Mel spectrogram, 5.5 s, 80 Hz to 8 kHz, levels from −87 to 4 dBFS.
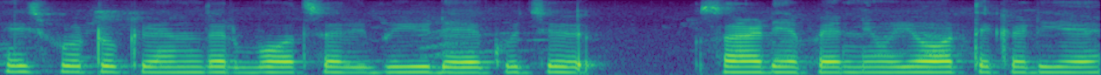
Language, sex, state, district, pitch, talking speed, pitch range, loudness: Hindi, female, Rajasthan, Bikaner, 210 Hz, 165 wpm, 205-215 Hz, -16 LUFS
